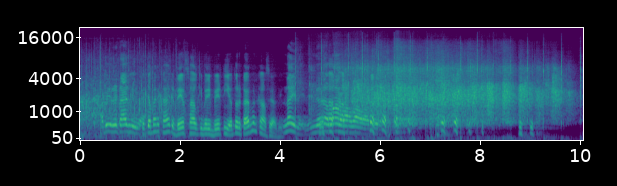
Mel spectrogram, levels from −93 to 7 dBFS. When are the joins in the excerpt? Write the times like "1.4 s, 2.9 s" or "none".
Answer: none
